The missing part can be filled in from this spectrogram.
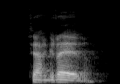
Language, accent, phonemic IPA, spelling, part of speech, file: French, France, /fɛʁ ɡʁɛv/, faire grève, verb, LL-Q150 (fra)-faire grève.wav
- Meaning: to strike; to be on strike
